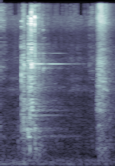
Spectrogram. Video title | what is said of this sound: Front wheel drive hub bearing press in style job ride along tips tricks | tap it and make sure you hear it snap into its receiver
